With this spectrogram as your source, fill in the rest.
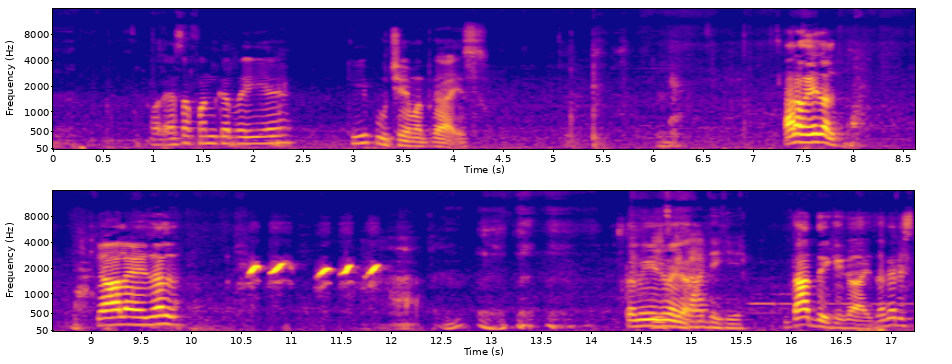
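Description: A young man talks playfully and affectionately close by.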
